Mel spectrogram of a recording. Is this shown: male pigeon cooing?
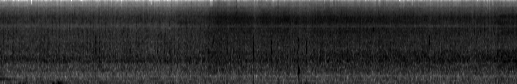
no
